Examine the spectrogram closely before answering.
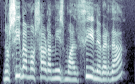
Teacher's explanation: estoy dando una entonación de deseo, de futuro hipotético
